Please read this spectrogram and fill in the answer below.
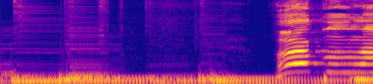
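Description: Live acoustic band music: an acoustic guitar strumming over sustained low bass notes, with a held sung note sliding up near the end.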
